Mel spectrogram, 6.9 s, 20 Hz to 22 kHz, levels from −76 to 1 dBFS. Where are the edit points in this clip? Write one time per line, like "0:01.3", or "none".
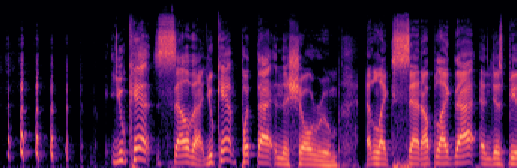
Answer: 0:01.5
